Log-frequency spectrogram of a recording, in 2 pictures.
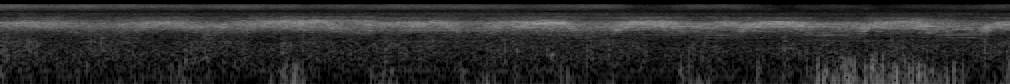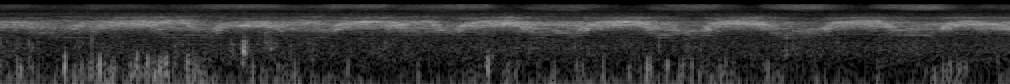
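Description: Cicadas singing: a steady high buzz that swells in pulses about twice a second and grows stronger in the second half.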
